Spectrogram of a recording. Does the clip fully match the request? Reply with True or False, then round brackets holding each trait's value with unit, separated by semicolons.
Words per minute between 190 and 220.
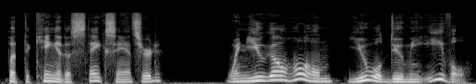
True (200 wpm)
